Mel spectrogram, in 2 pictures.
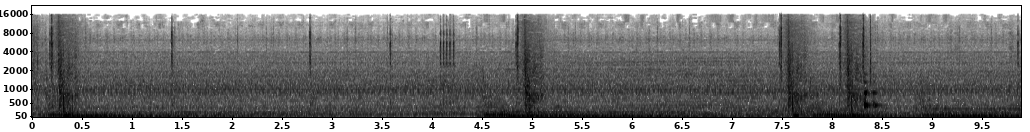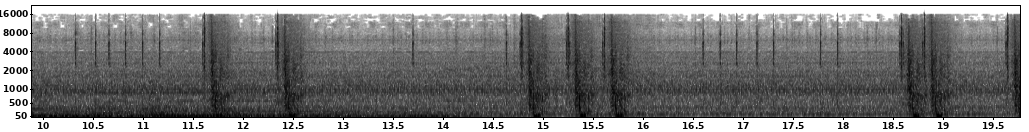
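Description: Short electronic clicks and beeps sound as a menu is scrolled.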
